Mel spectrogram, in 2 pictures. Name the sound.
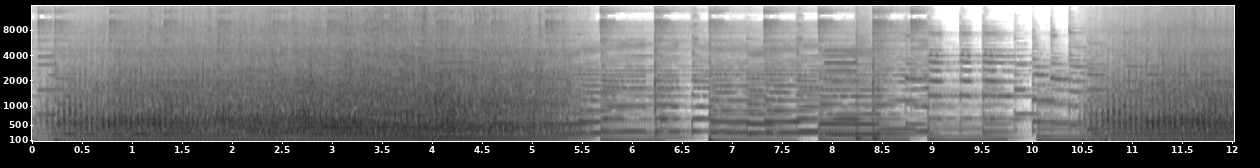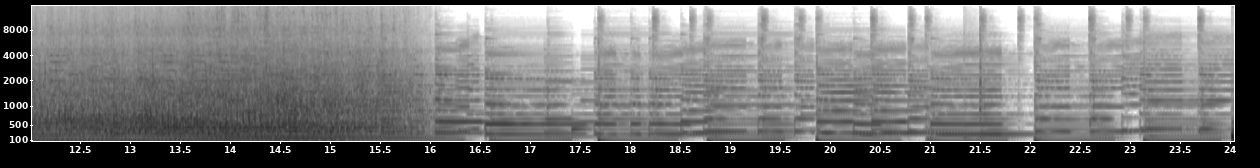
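helicopter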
